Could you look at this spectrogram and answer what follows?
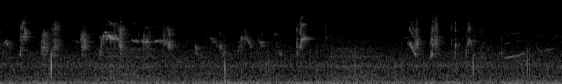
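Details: A male and a visiting female budgerigar calling to each other while flirting as they are put up for the night; steady chatter of short high chirps and scratchy warbles with a few clicks.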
